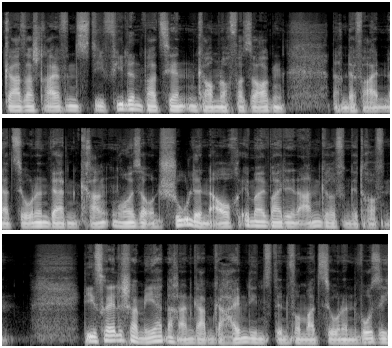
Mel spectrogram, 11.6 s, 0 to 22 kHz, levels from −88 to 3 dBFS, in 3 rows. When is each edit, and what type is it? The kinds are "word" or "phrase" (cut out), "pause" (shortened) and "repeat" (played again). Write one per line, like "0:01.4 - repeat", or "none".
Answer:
0:03.4 - word
0:06.5 - word
0:09.5 - word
